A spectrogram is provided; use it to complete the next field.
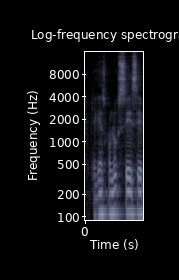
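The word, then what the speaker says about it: tsetse: नाम लिखा र है लेकिन इसको हम लोग से से प्रोनाउंस करते हैं और इनकी वजह से एक बीमारी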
